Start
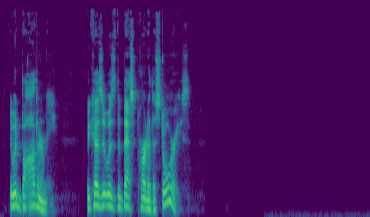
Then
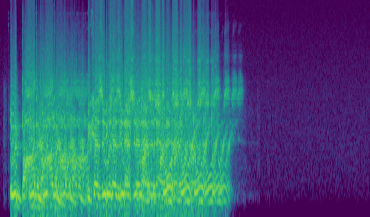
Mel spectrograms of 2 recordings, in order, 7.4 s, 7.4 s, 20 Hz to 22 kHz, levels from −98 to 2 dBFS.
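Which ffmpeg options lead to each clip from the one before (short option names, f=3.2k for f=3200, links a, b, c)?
-filter_complex "[0:a]highpass=f=250:w=0.5412,highpass=f=250:w=1.3066,asplit=2[a][b];[b]aecho=0:1:360|630|832.5|984.4|1098:0.631|0.398|0.251|0.158|0.1[c];[a][c]amix=inputs=2:normalize=0,asplit=2[d][e];[e]highpass=f=720:p=1,volume=35dB,asoftclip=type=tanh:threshold=-7dB[f];[d][f]amix=inputs=2:normalize=0,lowpass=f=3.6k:p=1,volume=-6dB"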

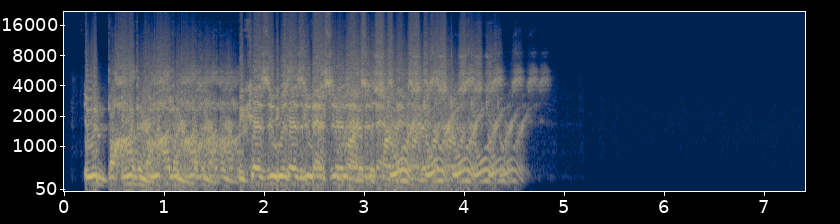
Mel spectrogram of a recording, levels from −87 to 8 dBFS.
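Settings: -af anull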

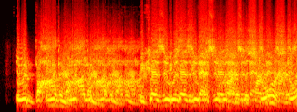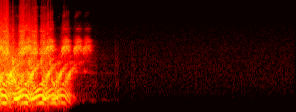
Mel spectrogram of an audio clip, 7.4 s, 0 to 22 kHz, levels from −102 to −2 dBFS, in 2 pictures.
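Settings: -af "highpass=f=480:p=1,volume=-8dB"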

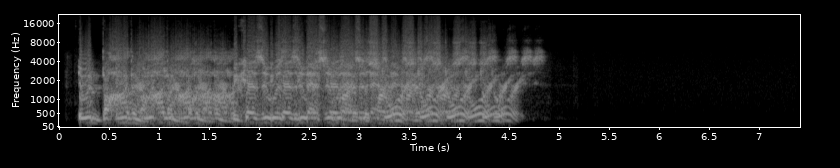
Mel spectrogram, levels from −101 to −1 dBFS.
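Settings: -af "acompressor=threshold=-34dB:ratio=6,volume=-5dB"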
